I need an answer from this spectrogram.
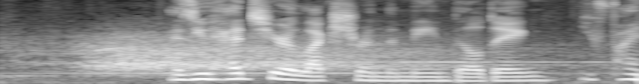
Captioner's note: shouting in German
